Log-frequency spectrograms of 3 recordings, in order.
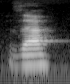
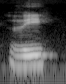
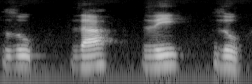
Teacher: ذال کو نرمی سے پڑھیں گے تاکہ یہ ذا اور دال کا فرق رہے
